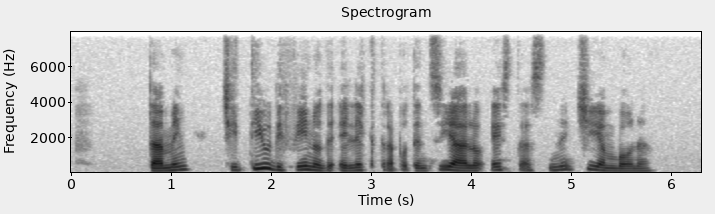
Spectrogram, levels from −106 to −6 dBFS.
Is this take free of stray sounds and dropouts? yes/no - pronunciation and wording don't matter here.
yes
